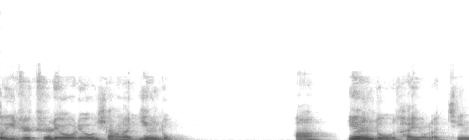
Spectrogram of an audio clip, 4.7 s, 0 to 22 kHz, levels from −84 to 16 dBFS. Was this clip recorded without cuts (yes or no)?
no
